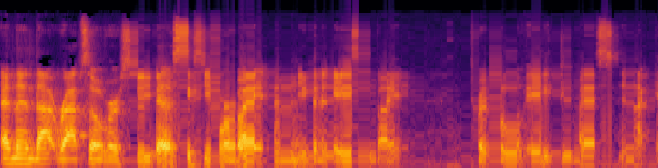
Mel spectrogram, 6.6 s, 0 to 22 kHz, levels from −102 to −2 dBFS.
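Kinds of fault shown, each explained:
Robotic sound from repeated short buffers: from 1.32 s to the end, the audio becomes a rigid, metallic buzz at 100 Hz that follows the original only loosely. The likely cause is new audio arriving too seldom, so playback fills each gap by replaying the most recent 10 ms fragment while the real material is skipped. Around 70 percent of that stretch is repeated material, and looping every 10 ms produces the steady 100 Hz buzz.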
